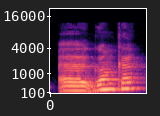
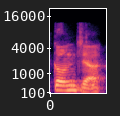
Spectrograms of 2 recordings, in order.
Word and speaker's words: Gonja: Gonka, I'm pronouncing your name correctly? Close, it's Gonja.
